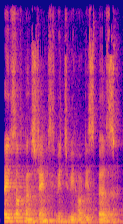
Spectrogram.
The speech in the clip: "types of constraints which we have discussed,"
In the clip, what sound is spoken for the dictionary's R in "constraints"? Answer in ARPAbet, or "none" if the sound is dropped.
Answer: R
